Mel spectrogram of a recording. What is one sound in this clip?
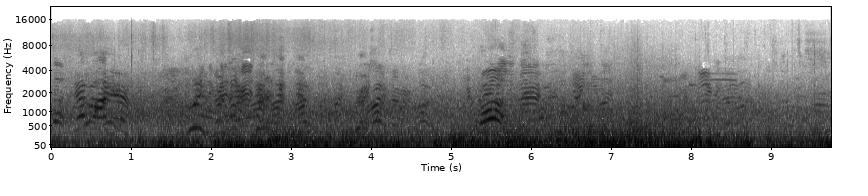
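Wind rumbles against the microphone outdoors.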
